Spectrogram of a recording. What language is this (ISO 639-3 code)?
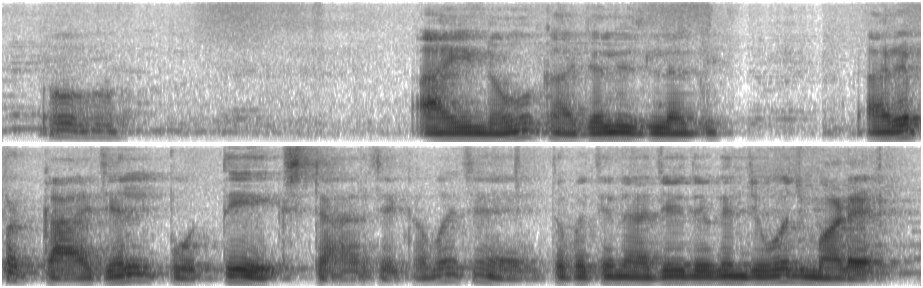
guj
